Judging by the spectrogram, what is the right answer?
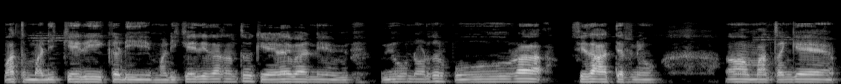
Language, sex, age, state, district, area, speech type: Kannada, male, 18-30, Karnataka, Gulbarga, urban, spontaneous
